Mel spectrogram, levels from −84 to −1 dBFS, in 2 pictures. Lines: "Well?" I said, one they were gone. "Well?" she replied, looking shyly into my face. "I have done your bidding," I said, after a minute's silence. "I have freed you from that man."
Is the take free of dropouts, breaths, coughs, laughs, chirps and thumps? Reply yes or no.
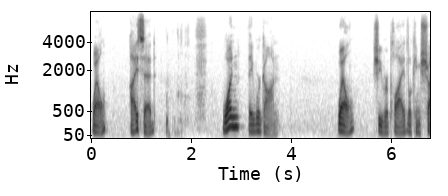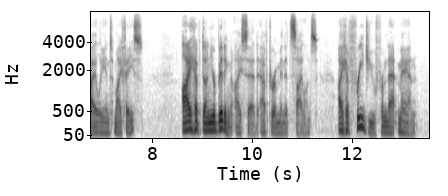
no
